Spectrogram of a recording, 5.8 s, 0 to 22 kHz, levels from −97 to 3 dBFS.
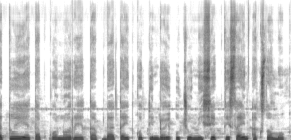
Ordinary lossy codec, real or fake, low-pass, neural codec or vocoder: none; fake; none; vocoder, 44.1 kHz, 128 mel bands every 256 samples, BigVGAN v2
